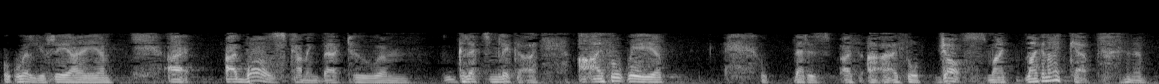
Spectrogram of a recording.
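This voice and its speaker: An actor playing an evasive, sardonic young heir under suspicion in a radio mystery drama, speaking in a hesitant, clipped way. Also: male voice, on the low side, moderate pace, husky. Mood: flustered, evasive. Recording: noisy, phone-like old radio recording.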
